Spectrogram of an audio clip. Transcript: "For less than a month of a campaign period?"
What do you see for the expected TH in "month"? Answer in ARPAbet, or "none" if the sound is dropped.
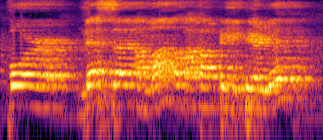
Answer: T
